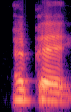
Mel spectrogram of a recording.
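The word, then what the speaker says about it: épée: Yeah, so today I learned that it's not EP, it's epee.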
